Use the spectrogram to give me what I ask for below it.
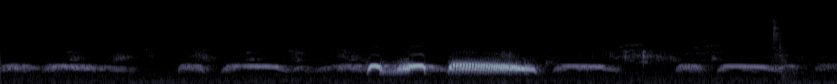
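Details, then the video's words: Spotted dove cooing in the morning, a kept bird: low, hollow coos in a broken series of short and drawn-out notes, with two louder, fuller coos in the middle and a faint click near the end. "Tiếng chim gáy buổi sáng"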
